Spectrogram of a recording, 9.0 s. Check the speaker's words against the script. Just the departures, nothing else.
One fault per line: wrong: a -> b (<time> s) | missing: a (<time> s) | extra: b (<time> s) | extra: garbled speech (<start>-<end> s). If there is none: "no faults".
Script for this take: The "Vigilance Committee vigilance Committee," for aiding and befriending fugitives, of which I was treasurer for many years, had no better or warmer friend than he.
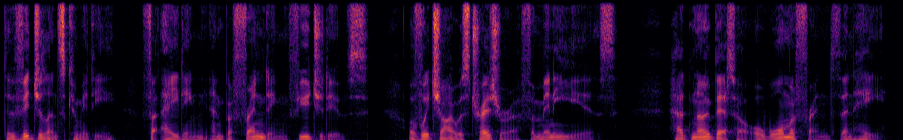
missing: vigilance Committee (1.2 s)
